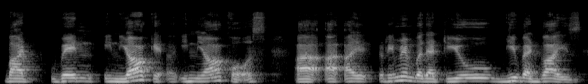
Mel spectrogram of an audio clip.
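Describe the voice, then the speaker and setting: A man's voice: mid-range voice, steady tone, slow. A man who is a non-native English speaker, answering interview questions as a guest doctor, rephrasing hesitantly as he explains. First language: not English. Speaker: guest, doctor who passed a surgical exam.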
